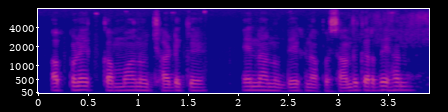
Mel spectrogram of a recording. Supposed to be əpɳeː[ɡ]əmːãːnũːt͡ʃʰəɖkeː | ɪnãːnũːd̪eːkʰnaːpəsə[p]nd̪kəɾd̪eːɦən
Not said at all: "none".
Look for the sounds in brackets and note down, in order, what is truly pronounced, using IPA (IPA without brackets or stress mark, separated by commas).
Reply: k, none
